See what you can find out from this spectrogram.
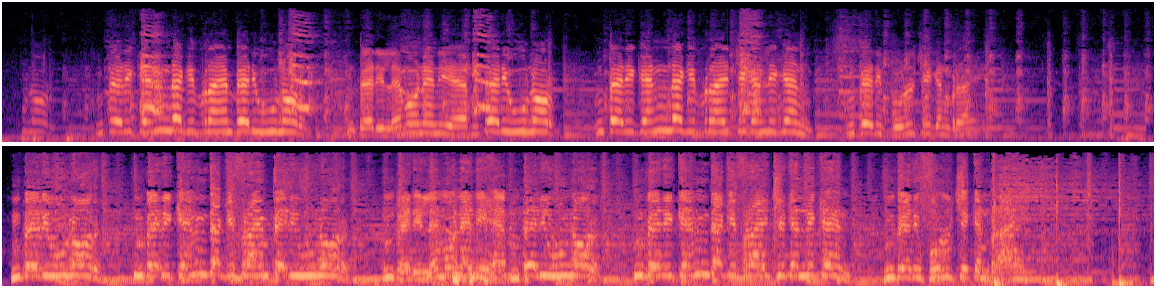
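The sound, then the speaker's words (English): An Afrikaans novelty pop hit song plays loudly, opening with a voice over sparse backing and chicken-like clucking and crowing sounds, then a fuller, denser band arrangement bursts in about halfway through. “It's a big hit. Afrikaans loved it. I'll play a little bit of it.”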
